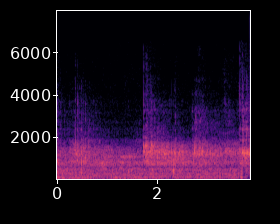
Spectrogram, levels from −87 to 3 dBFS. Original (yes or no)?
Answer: yes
